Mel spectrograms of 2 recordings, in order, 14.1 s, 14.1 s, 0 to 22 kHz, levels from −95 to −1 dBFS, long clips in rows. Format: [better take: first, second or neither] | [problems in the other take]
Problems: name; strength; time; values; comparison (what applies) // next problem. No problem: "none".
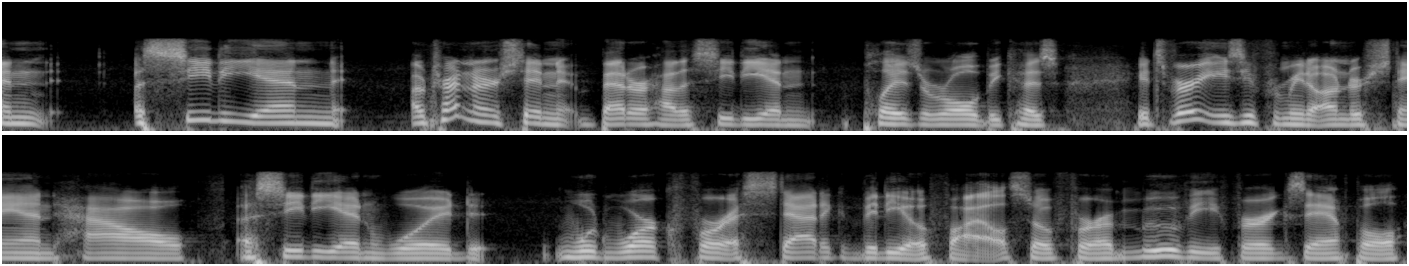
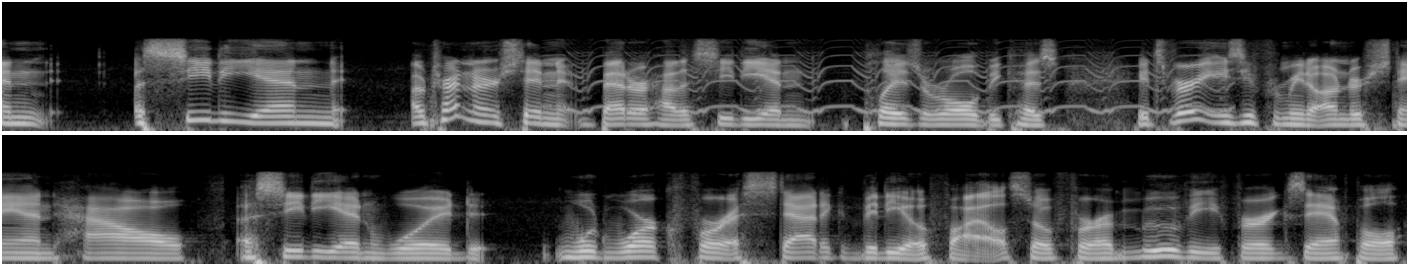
first | background sound (Siren); 17 dB below the speech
